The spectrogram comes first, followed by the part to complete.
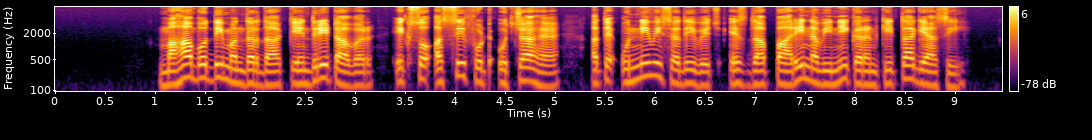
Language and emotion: Punjabi, neutral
